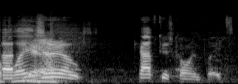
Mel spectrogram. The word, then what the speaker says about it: Kafka: Kafka's calling plays. It's actually pronounced Kafka, and he's calling plays.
